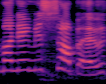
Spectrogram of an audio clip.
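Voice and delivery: put-on British accent. Demonstrating their British accent to the other speaker, British accent. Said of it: "This is my British accent".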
